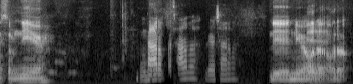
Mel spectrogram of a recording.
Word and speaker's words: Automata: Yeah, Nier Automata. It's Automata. Automata. They say it in the game, so now I know how to pronounce it.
